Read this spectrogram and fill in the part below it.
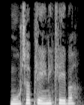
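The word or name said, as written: motorplæneklipper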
